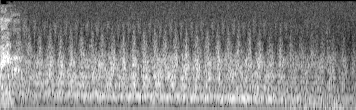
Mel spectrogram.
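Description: Sound effect for the spinning rocket-tipped rotor of an animated Focke-Wulf Triebflügel: a steady jet-like roar with a rapid, even pulsing.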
